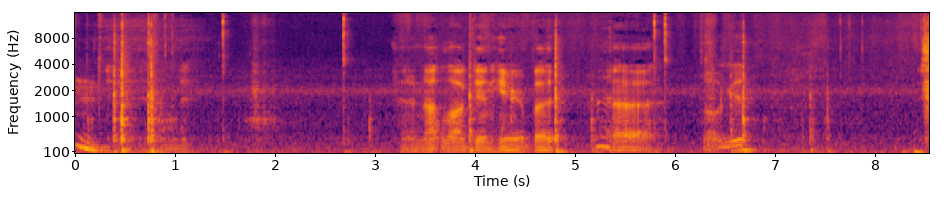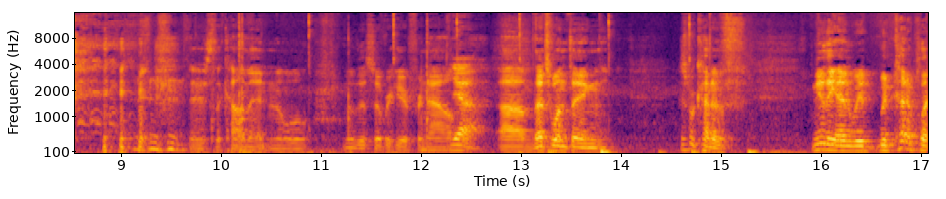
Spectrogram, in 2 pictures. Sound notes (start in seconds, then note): 8.4 laughter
